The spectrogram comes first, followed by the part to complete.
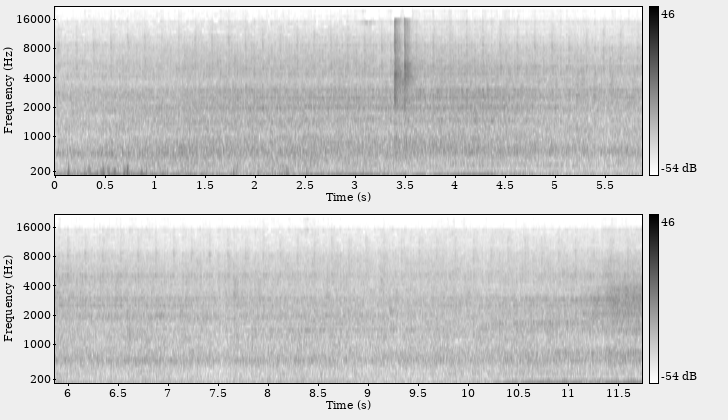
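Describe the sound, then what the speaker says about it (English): A truck engine idles steadily, its low rumble holding even throughout with a brief rise as the RPMs are raised by hand throttle, close and continuous with no talk. "So I'm going to crank it out until we just hear a pickup in RPMs"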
